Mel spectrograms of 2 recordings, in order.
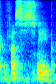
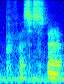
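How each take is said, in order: First: The name has a long vowel, like cape. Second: The name has a short vowel, like cap. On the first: The speaker calls it right. "oh, Snape, not Snap" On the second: The speaker calls it wrong. "I was saying it as Professor Snap"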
